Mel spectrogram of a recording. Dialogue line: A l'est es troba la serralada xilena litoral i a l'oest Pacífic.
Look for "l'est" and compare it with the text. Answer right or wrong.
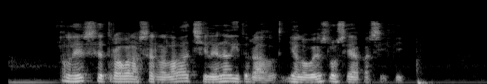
right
